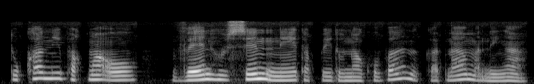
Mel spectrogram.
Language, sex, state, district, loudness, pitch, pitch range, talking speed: Garo, female, Meghalaya, West Garo Hills, -18 LUFS, 205 Hz, 185-230 Hz, 100 wpm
